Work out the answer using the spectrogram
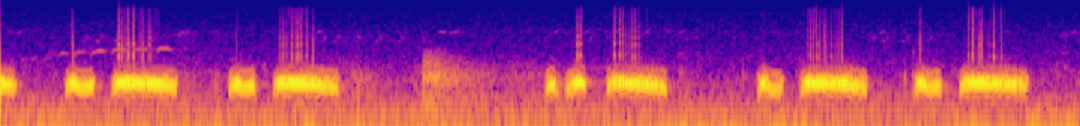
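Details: Hunting decoy spotted dove, a young bird taken out to train for the second time, calls rhythmic three-part coo phrases, short notes leading to a long mellow coo, repeated steadily with a brief rustle midway.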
